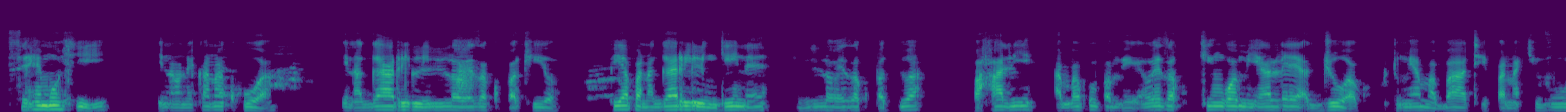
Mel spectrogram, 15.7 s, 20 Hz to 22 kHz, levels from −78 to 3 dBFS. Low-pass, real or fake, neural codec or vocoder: 7.2 kHz; fake; vocoder, 22.05 kHz, 80 mel bands, Vocos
